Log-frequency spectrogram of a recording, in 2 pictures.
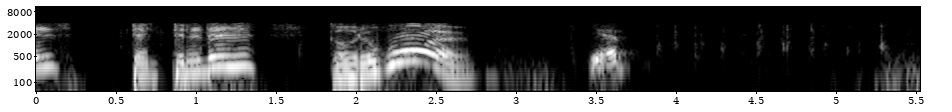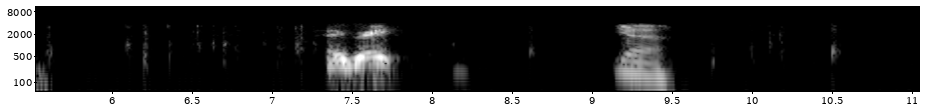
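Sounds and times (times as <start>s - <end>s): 
speech: 0.0s - 3.8s, 7.3s - 7.9s, 9.2s - 9.6s
typing on a computer keyboard: 3.3s - 7.4s, 9.8s - 10.6s.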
